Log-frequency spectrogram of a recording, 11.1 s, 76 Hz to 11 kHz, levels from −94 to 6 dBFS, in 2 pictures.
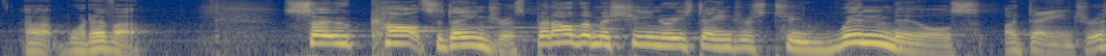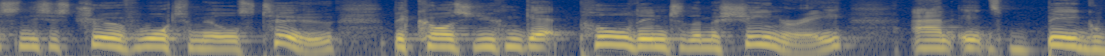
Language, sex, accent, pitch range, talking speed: English, male, British, 145-190 Hz, 180 wpm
